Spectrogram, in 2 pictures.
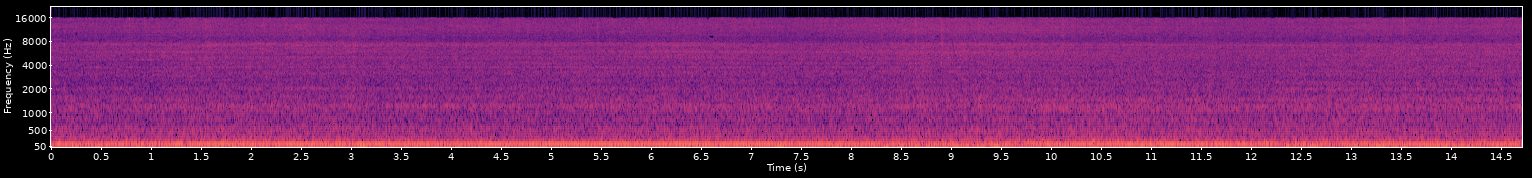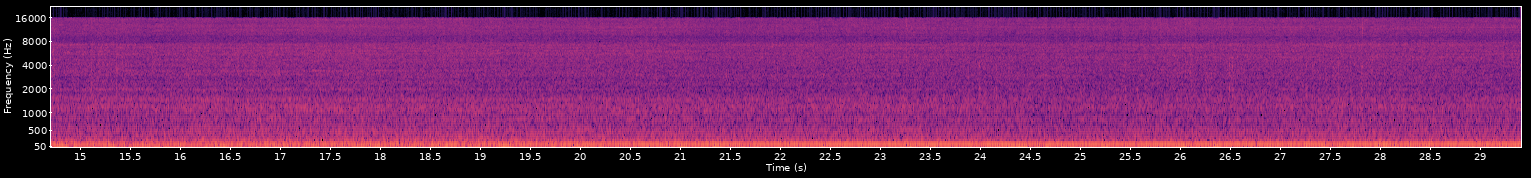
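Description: Renault 21's engine running steadily at constant revs, heard from inside the cabin with road and tyre rumble, as the car pulls up a long highway climb.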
